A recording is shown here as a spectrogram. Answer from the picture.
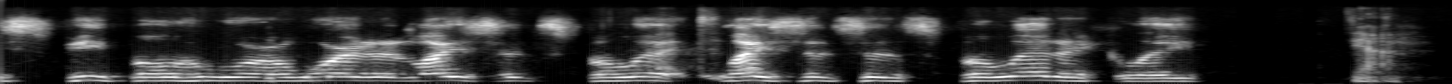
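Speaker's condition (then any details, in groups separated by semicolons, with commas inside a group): Parkinson's disease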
